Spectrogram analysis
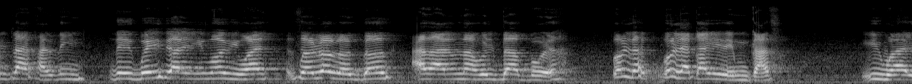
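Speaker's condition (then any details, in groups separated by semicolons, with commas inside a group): Cerebral palsy; birth complication, uses wheelchair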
